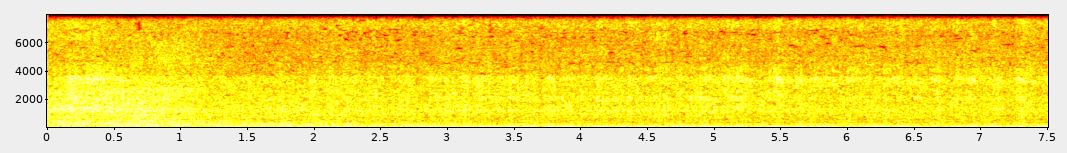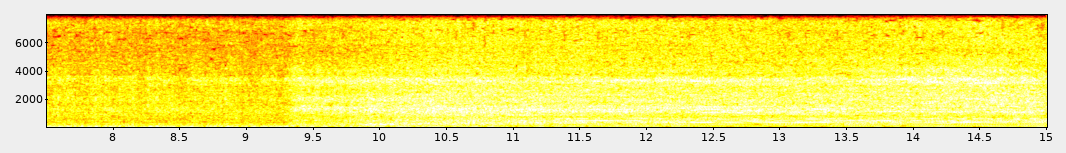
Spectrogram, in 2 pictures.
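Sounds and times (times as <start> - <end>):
car engine idling: 0.0 - 10.5.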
